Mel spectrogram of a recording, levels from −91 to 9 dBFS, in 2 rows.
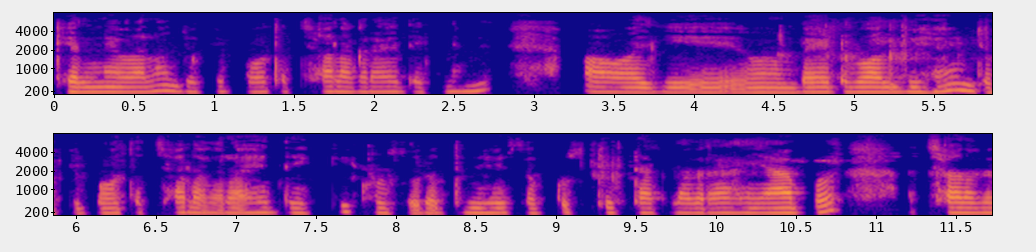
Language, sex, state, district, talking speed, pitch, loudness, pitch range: Hindi, female, Bihar, Purnia, 210 wpm, 175 Hz, -27 LUFS, 170-185 Hz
